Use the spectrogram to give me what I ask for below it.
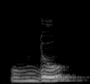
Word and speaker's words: dos: O is pronounced O when followed by a silent consonant at the end of words. Do.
